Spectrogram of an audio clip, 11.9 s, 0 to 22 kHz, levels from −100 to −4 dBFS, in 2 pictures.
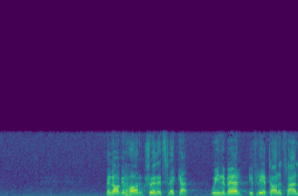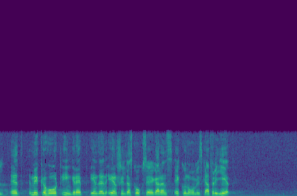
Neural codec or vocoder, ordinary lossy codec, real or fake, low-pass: none; none; real; 7.2 kHz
